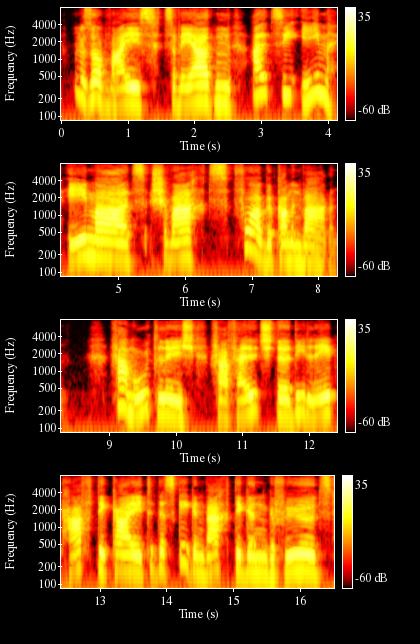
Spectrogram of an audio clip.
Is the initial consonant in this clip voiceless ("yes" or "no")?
no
